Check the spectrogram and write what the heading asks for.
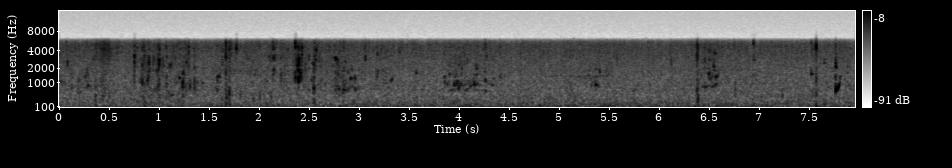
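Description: Light splashing of shallow water as a hand holds a black bass under the surface to release it, with a few small, irregular splashes.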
